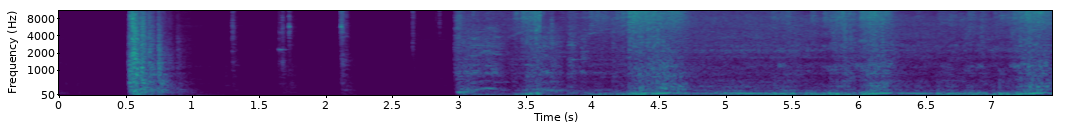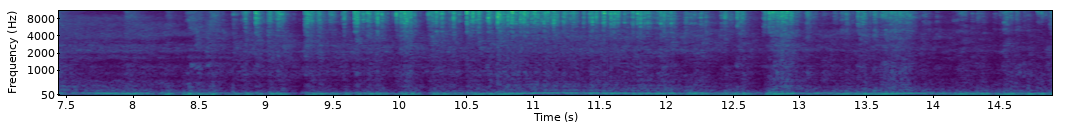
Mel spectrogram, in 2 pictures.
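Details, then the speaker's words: 1979 Camaro big block Chevy V8, long unused, started on a sip of two-stroke fuel after the starter solenoid contacts were cleaned. A few clicks, then it catches and rumbles, rising and falling with throttle blips. It runs strong and even. "I absolutely love that sound."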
